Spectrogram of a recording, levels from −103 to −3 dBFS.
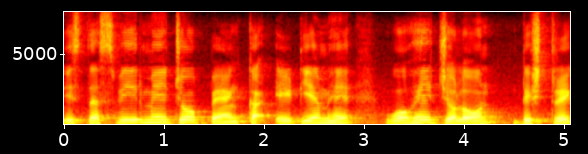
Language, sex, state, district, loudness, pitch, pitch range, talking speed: Hindi, male, Uttar Pradesh, Jalaun, -17 LUFS, 170 Hz, 130-185 Hz, 155 wpm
